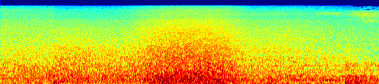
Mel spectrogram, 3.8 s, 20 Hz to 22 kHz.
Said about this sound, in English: The material must undergo a mill scale cleansing before rolling. In order to cleanse the surface, water is sprayed at high pressure, 160 bar.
